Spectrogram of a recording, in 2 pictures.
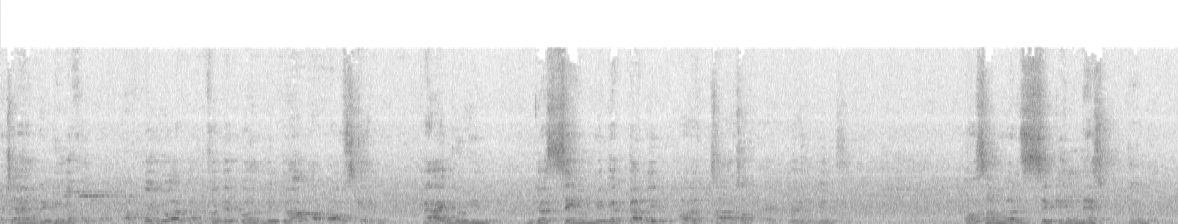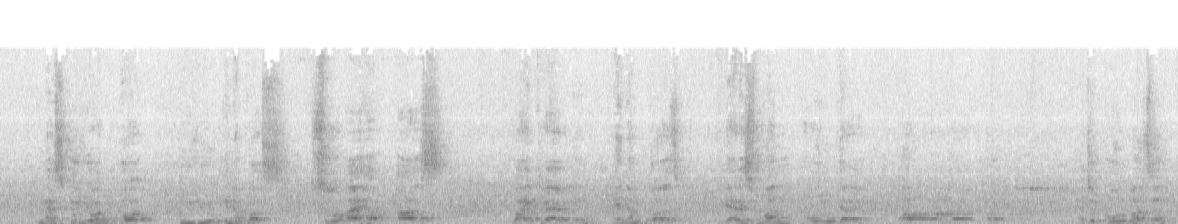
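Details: Adult man who stammers, speaking at a stammering self-help group: stuttering.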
